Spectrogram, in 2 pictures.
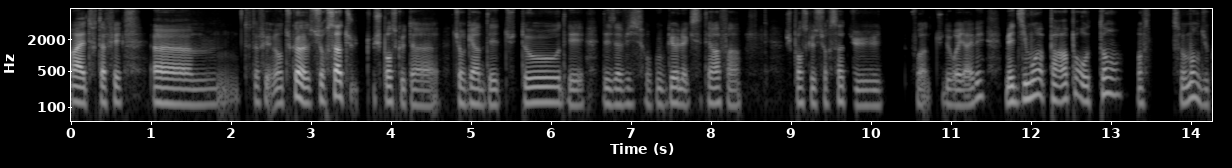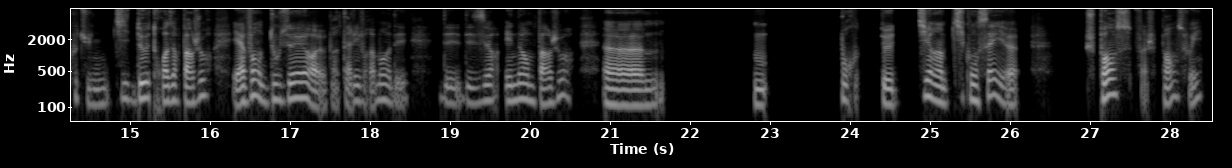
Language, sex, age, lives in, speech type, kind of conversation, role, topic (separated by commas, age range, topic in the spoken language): French, male, 18-19, France, conversation, advice, advisor, Comment gérer la peur d’échouer après avoir beaucoup investi personnellement dans un projet ?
